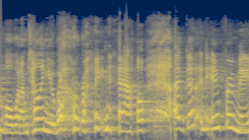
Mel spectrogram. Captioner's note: laughs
